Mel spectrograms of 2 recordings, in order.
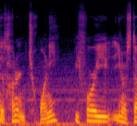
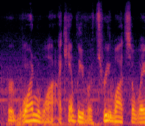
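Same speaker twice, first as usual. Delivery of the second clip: ordinary delivery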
